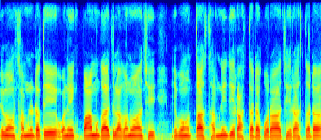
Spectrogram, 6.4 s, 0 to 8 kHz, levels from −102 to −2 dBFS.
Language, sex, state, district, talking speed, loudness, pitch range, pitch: Bengali, male, West Bengal, Paschim Medinipur, 160 wpm, -17 LUFS, 145-150 Hz, 145 Hz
